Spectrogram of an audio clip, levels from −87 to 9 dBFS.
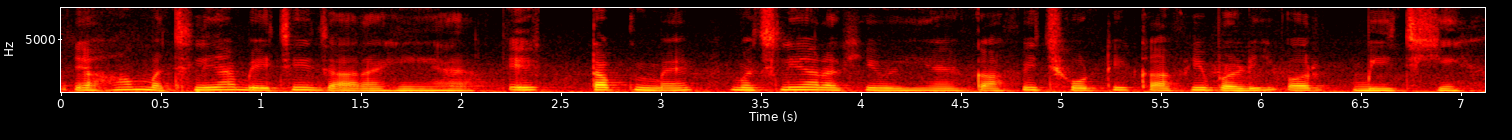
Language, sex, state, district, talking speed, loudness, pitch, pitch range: Hindi, female, Uttar Pradesh, Jalaun, 170 wpm, -25 LUFS, 210 Hz, 195-230 Hz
